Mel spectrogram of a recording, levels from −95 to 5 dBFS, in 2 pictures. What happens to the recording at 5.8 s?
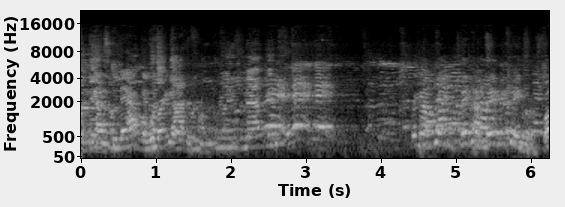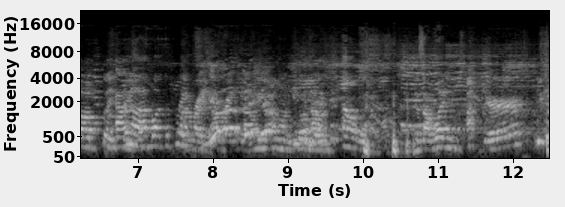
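At 5.8 s the sound is caught in a noise suppressor applied to music or sounds, which runs through the whole clip. A speech-tuned suppressor treats sustained tones and decaying tails as noise and pulls them down by around 5 dB while letting attacks through, so the level pumps and the tails thin out. On a waveform the envelope sags just after each onset; a spectrogram shows held partials and reverb fading patchily, with flickering gaps.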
